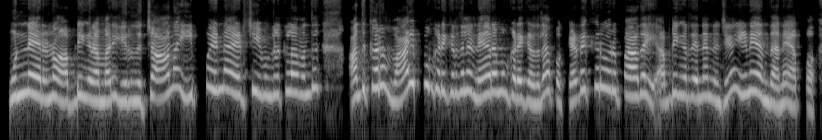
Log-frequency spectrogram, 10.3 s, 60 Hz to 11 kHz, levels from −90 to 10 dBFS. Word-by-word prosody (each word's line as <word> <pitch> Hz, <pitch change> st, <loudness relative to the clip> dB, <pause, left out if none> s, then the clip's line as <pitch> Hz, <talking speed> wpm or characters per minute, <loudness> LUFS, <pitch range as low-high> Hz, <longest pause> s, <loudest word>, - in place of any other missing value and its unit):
முன்னேறனும் 310 Hz, -3 st, +4 dB
அப்படிங்குற 280 Hz, +2 st, 0 dB
மாரி 260 Hz, +4 st, +1 dB
இருந்துச்சு. 255 Hz, +3 st, -3 dB, 0.2 s
ஆனா, 430 Hz, +6 st, 0 dB, 0.2 s
இப்ப 455 Hz, -, -24 dB
என்ன 405 Hz, -, -3 dB
ஆயிடுச்சு, 325 Hz, +2 st, -1 dB
இவுங்களுக்கெல்லாம் 320 Hz, +2 st, -5 dB
எல்லாம் 350 Hz, -2 st, +1 dB
வந்து, 350 Hz, +6 st, -4 dB, 0.5 s
அதுக்கான 425 Hz, +7 st, +1 dB
வாய்ப்பும் 485 Hz, -, +1 dB
கிடைக்கிறது 360 Hz, -1 st, -1 dB
இல்ல, 380 Hz, -, +2 dB
நேரமும் 350 Hz, +1 st, +1 dB
கிடைக்கிறதில்ல. 275 Hz, +3 st, +1 dB
அப்போ 255 Hz, -7 st, -8 dB
கிடைக்கிற 390 Hz, -, -2 dB
ஒரு 375 Hz, -, -1 dB
பாதை 310 Hz, +1 st, +5 dB, 0.2 s
அப்டிங்குறது 305 Hz, +2 st, -3 dB
என்னான்னு 305 Hz, -1 st, -3 dB
நெனைசீங்கன்னா, 335 Hz, -, -4 dB
இணையம் 340 Hz, -7 st, +1 dB
தானே! 230 Hz, +3 st, -1 dB
அப்போ 210 Hz, -1 st, -10 dB
320 Hz, 160 wpm, -22 LUFS, 275-365 Hz, 0.5 s, பாதை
